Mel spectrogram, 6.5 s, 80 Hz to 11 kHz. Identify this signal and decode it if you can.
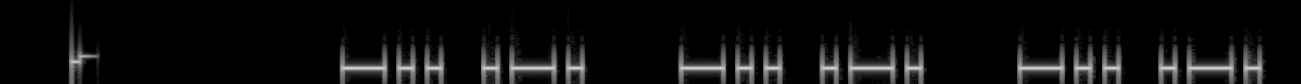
Morse code, heard as a keyed tone, about 17 wpm, 700 Hz. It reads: DR DR DR
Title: Multi-letter Phonemes Repeated 3x 17wpm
